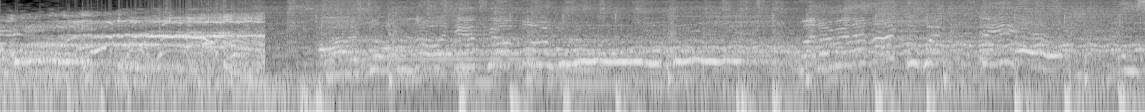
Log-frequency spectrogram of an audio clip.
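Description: Live pop performance: a female singer holds a very high whistle-register note over the band. The sound then cuts off abruptly about two seconds in, and a different live performance of the song begins, with drums, band and backing singers under a lead voice singing wavering runs.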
